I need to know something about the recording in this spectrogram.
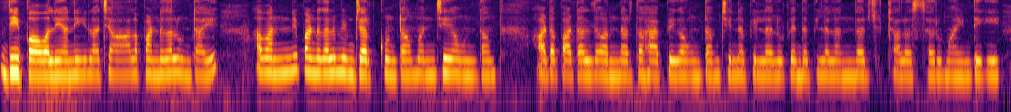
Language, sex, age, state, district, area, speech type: Telugu, female, 18-30, Telangana, Nalgonda, rural, spontaneous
